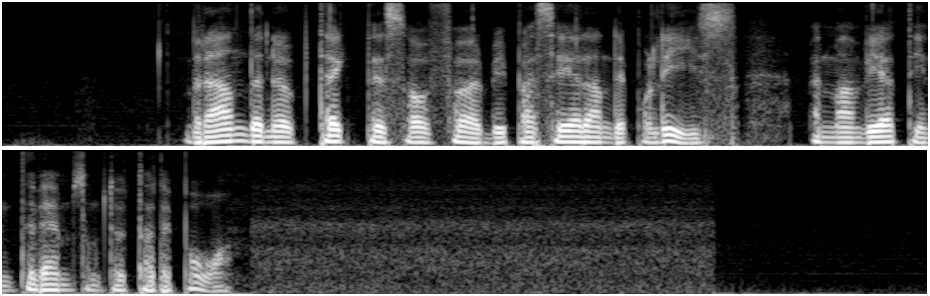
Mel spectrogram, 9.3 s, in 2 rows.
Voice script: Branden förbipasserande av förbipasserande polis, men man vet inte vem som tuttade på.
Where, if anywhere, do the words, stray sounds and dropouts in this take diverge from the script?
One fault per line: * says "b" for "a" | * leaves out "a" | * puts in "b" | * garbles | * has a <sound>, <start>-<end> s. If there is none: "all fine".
* says "upptäcktes" for "förbipasserande"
